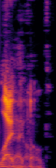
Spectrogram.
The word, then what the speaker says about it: Liefeld: Liefeld.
